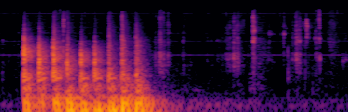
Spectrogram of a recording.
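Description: A woman in a bathrobe and slippers, sitting cross-legged at a table, chews loudly and crunchily in a quick, steady rhythm of about eight bites, then softer scattered mouth sounds as it trails off. No one speaks.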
